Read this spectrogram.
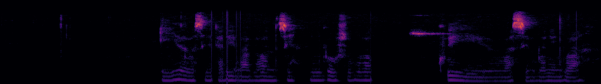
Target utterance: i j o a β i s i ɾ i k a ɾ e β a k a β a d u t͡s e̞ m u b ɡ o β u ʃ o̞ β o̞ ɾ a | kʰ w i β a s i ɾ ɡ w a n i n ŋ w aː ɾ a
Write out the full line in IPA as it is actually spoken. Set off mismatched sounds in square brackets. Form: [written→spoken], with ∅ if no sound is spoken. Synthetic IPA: i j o a β [i→a] s i ɾ i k a ɾ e β a [k→ɡ] a β a [d→n] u t͡s e̞ [m→n] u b ɡ o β u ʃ o̞ β o̞ ɾ a | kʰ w i β a s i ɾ ɡ w a n i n [ŋ→ɡ] w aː ɾ a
